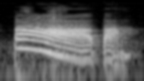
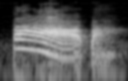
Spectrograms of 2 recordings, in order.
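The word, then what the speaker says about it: 爸爸: 여동생이라는 뜻인데요 메이메 메이메이 자 마지막 아빠라는 단어입니다 빠바 빠바 이렇게 다시 한번 연습하고 나니까 경성 뒤에 있는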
